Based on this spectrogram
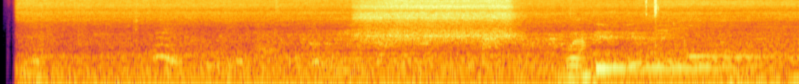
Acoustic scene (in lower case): subway station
